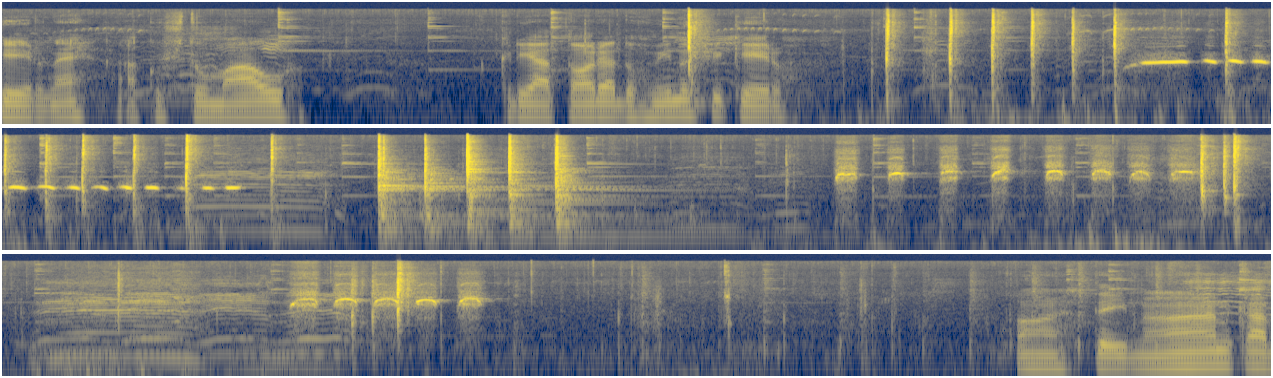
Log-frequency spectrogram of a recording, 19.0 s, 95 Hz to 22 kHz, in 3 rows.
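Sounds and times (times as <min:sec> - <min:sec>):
goats bleating: 0:07.2 - 0:08.1, 0:12.8 - 0:14.6, 0:18.4 - 0:19.0.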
